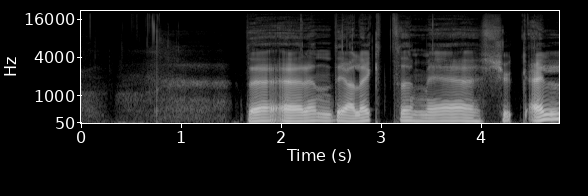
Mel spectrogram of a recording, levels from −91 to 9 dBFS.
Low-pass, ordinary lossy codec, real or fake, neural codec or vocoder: 19.8 kHz; none; real; none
